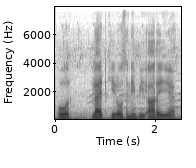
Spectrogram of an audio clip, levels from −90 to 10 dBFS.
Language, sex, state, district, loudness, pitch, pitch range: Hindi, male, Uttar Pradesh, Saharanpur, -18 LUFS, 140 Hz, 130-145 Hz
